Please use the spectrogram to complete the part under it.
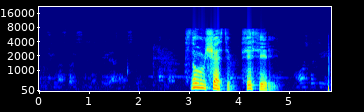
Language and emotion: Russian, positive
